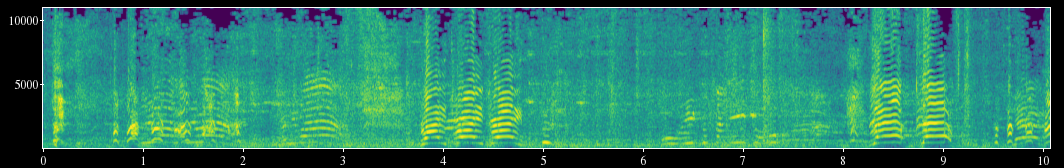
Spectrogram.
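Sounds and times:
bumper cars rolling rumble: 0.0s - 10.0s.

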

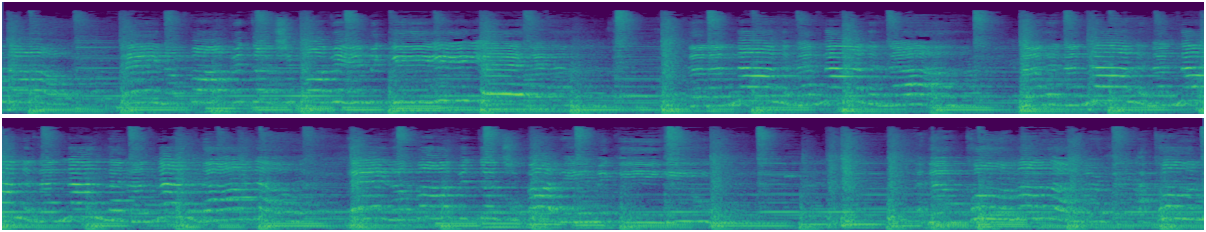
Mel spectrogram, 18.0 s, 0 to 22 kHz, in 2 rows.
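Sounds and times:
woman singing: 0.0s - 14.8s, 15.7s - 18.0s
bass guitar: 0.0s - 18.0s
guitar: 0.0s - 18.0s
drum kit hits: 14.3s - 17.5s.

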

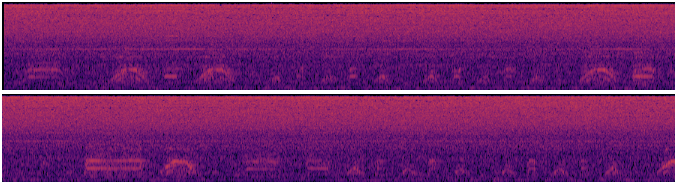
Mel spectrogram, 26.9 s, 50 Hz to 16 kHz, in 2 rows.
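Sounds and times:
machine drive motors whining: 0.1s - 26.9s.

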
